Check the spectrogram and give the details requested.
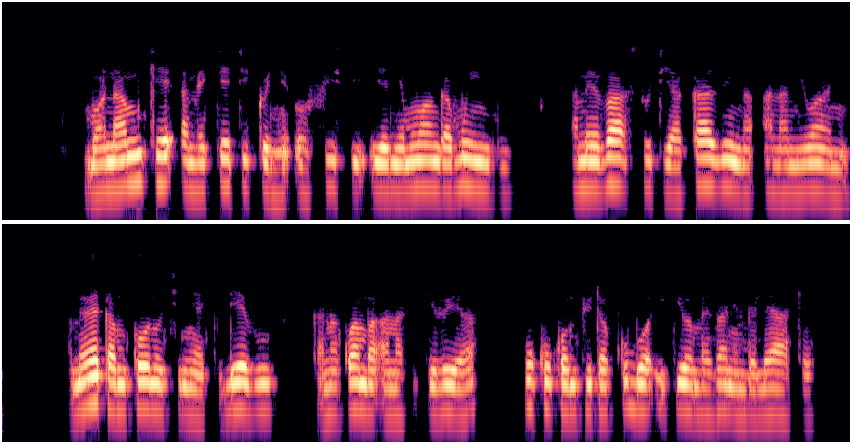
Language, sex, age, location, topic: Swahili, male, 50+, Nairobi, education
